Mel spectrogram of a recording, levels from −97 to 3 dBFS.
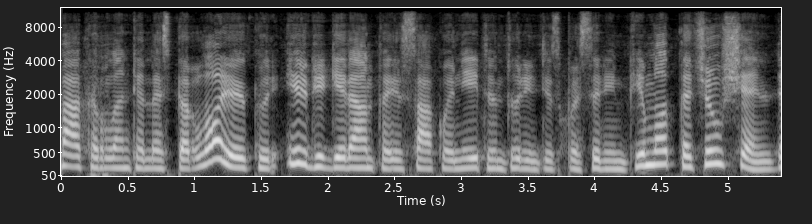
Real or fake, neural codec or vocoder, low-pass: fake; codec, 44.1 kHz, 1.7 kbps, Pupu-Codec; 10.8 kHz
